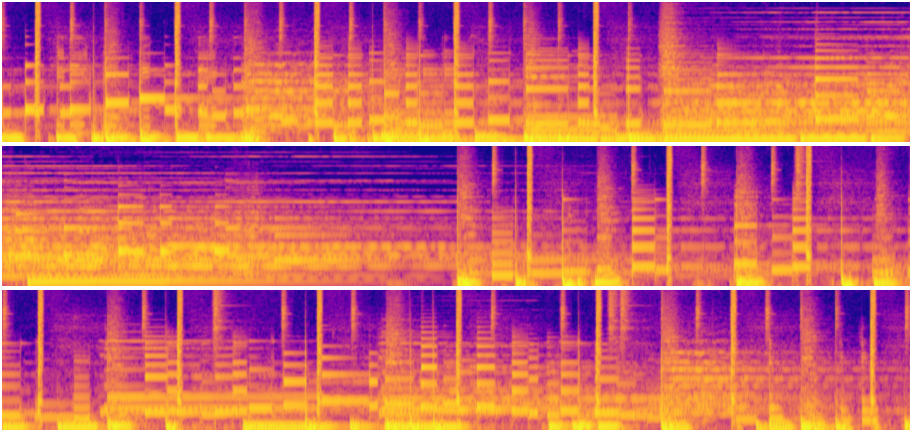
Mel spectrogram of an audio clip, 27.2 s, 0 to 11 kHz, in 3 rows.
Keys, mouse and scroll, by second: 0.0 r, 1.1-2.1 middle drag, 2.3-3.2 middle drag, 3.2 click, 3.6 r, 4.1 click, 4.2-5.2 middle drag, 5.5 middle click, 5.8 click, 7.6 alt+d, 10.7-13.7 typing, 12.6 click, 13.5 click, 14.1 drag, 14.3-15.7 middle drag, 16.6-19.2 middle drag, 19.2 click, 19.6 r, 20.1 click, 20.2-21.0 middle drag, 21.0 click, 21.9 r, 22.6 click, 22.8-24.1 middle drag, 24.1 ctrl+s, 25.5-26.9 middle drag.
